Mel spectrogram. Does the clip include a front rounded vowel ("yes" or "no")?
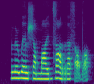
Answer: no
